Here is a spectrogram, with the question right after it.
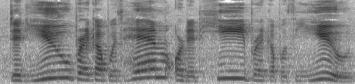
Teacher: So you want to emphasize the pronoun when you say that.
